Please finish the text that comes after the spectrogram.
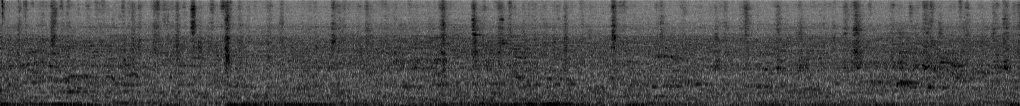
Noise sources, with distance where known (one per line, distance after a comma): non-machinery impact, near
person or small group talking, far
